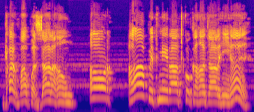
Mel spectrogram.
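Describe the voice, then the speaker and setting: A man's voice: very high voice, animated, takes it slowly, a bit bright, lo-fi sound, full character voice. An actor playing a plain-spoken village man in a horror story. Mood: friendly. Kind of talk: animated horror story dialogue.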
